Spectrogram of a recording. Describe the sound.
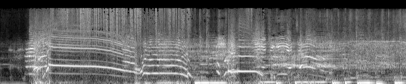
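A group of people shouts a loud, sustained cheer together, voices rising and falling in long drawn-out yells, with a brief dip before the crowd surges again, energetic.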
